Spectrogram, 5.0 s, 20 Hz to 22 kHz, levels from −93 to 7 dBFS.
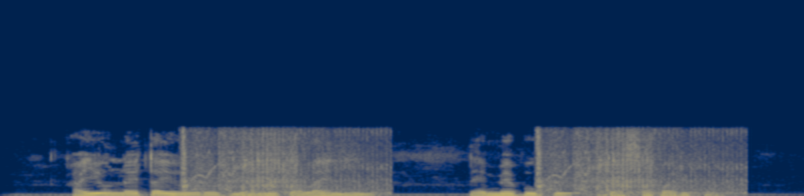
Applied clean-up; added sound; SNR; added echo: none; Engine starting; 8 dB; none.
